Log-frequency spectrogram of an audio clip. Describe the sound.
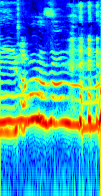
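A dog howls along with people singing, holding one long, steady, mid-pitched wail with a slight waver. Near the end, voices break in over it.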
